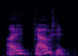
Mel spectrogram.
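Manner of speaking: the carpenter doubting out loud. Acted. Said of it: "said the carpenter".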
